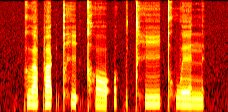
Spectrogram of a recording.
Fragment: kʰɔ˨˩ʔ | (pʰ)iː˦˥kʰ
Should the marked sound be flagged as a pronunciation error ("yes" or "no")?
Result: yes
